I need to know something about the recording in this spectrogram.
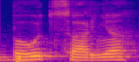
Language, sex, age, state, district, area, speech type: Punjabi, male, 18-30, Punjab, Jalandhar, urban, spontaneous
